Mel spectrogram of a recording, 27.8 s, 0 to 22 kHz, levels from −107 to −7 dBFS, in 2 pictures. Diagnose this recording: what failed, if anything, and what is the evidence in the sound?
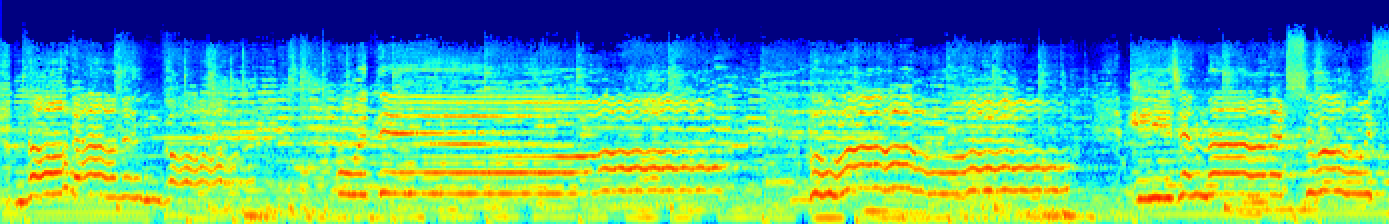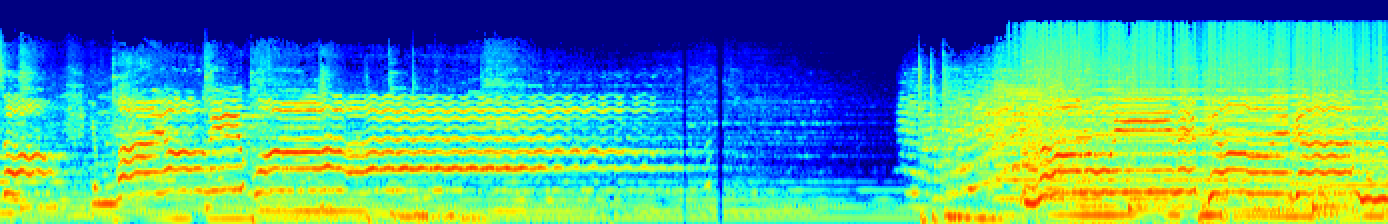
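A speech-style noise suppressor in the call processing chain has been left running on material it wasn't built for, producing a noise suppressor applied to music or sounds effect across the whole clip. Level swings by roughly 15 dB as it decides what counts as noise. Onsets punch through, but anything steady or decaying gets pulled down, so the audio pumps and thins rather than sitting at a stable level.

You can point to specific spots where sound gets cut by the noise suppressor: 0.0–0.18 s, 1.22–3.79 s, 7.19–8.1 s, 10.71–11.32 s, 12.83–13.06 s, 13.72–13.91 s, 14.35–14.89 s and 19.31–23.27 s. Dips run from about 6 dB up to about 16 dB, deepest around 10.7 s, 14.4 s and the long 19.3–23.3 s stretch. Sustained parts sink and tails get clipped short while the sharper hits survive.

On the network side there's short concealed packet loss at 19.97–20.03 s and 20.69–20.75 s. 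Each hole is about 40 ms, and the decoder papered over it by extending what came just before for roughly 35–41 ms before crossfading back. Listen for a quick smear or wobble rather than a dropout.

A burst of packet loss follows at 21.03–21.11 s, with about 60 ms gone. Concealment stretched the previous sound for roughly 64 ms and faded it out, so you hear a held tone or hiss dying away, then playback picks up a bit later with that chunk simply missing.

From 23.93 s to the end there's a filter restarted on every block, a processing-stage bug where the filter's state gets wiped between blocks. Each block starts from silence and throws a tiny transient, giving a buzz at 345 Hz that tracks the signal's level. That rate fits 128-sample blocks.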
